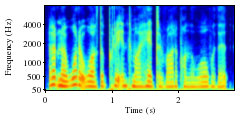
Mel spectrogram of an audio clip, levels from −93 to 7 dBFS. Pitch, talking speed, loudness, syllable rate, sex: 175 Hz, 400 wpm, -18 LUFS, 8.1 syllables/s, female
